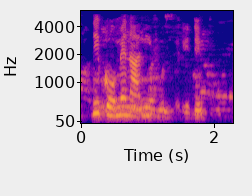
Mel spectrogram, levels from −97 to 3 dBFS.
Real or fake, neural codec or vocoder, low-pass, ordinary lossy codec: real; none; 5.4 kHz; MP3, 48 kbps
